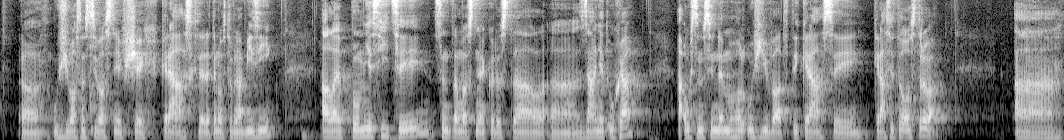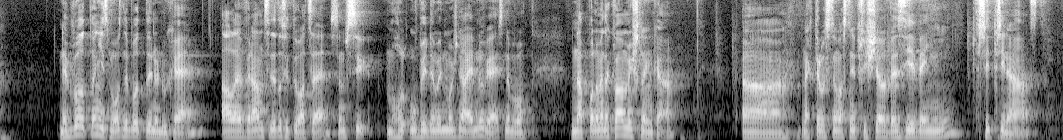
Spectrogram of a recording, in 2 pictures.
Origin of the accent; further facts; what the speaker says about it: Opava, Moravian-Silesian Region, Czechia; jsem z Opavy, z KŘSB.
